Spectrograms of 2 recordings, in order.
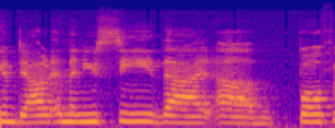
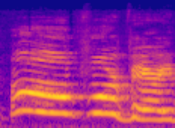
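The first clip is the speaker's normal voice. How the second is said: high, loud, laughing through the words; laughing pity; 11 semitones higher, 10 dB louder than usual. Real, not acted. Fan cracking up over Barry, laughing pity. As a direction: pity him while cracking up.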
